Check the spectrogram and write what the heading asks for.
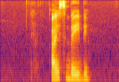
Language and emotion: Russian, neutral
